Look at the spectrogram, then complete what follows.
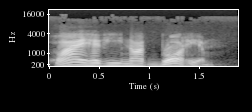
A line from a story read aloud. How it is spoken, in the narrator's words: They were angrily questioned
